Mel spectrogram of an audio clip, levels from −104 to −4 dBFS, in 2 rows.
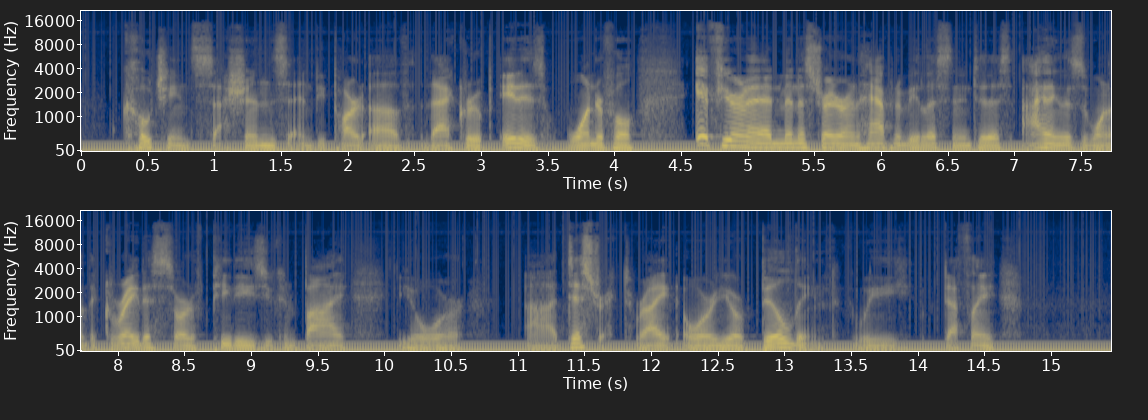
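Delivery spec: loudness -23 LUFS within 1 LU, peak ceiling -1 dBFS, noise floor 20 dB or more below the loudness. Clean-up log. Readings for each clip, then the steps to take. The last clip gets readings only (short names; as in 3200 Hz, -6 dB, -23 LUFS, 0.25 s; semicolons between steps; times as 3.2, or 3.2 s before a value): ticks 58/s; hum 50 Hz; harmonics up to 250 Hz; hum level -37 dBFS; loudness -32.5 LUFS; peak -15.5 dBFS; loudness target -23.0 LUFS
-> de-click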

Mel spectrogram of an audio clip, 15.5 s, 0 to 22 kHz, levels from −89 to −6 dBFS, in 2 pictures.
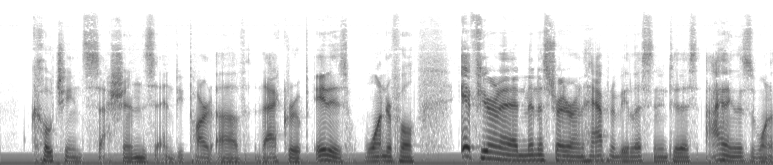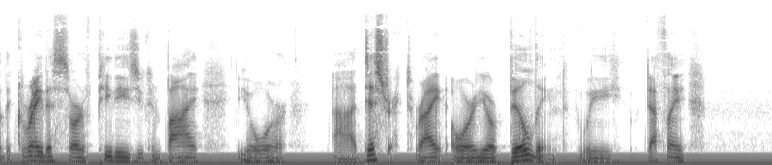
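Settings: ticks 0.19/s; hum 50 Hz; harmonics up to 250 Hz; hum level -37 dBFS
-> de-hum 50 Hz, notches 5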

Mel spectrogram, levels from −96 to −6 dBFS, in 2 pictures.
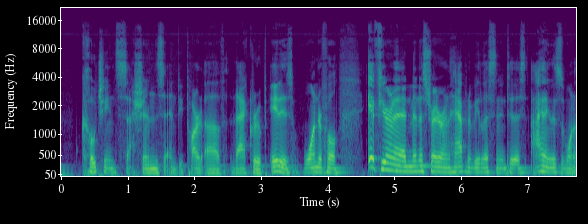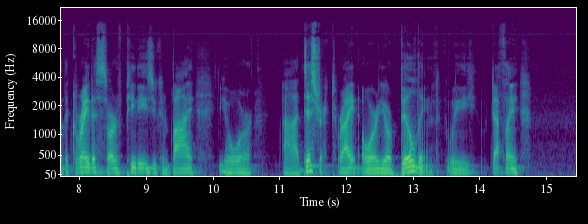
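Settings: hum none; loudness -33.0 LUFS; peak -16.0 dBFS; loudness target -23.0 LUFS
-> gain +10 dB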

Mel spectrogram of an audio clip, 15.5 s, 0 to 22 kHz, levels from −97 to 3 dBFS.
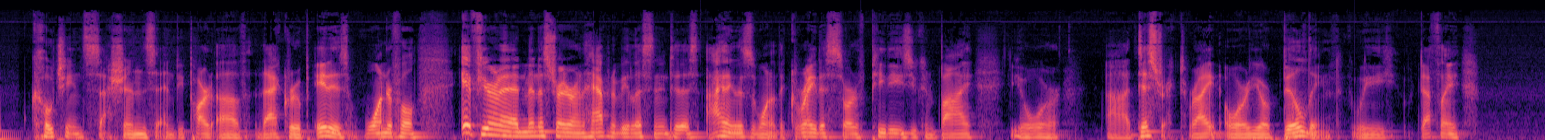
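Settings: loudness -23.0 LUFS; peak -6.0 dBFS; noise floor -59 dBFS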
